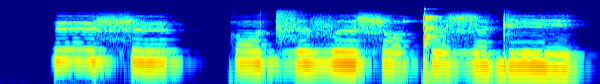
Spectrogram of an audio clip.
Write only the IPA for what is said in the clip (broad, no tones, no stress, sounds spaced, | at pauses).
ø ɬ ø kː ɔ d͡z ə v ə ɬ ɔ ǃ ə ɮ ə d e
